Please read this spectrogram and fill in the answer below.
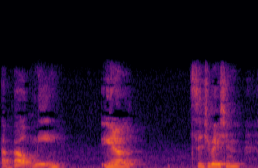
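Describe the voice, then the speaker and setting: A woman with an American accent talks amid audible room echo. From California. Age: 20s. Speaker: event producer and channel host. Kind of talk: casual monologue on a live stream. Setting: Instagram live stream. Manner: casual, with many fillers.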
